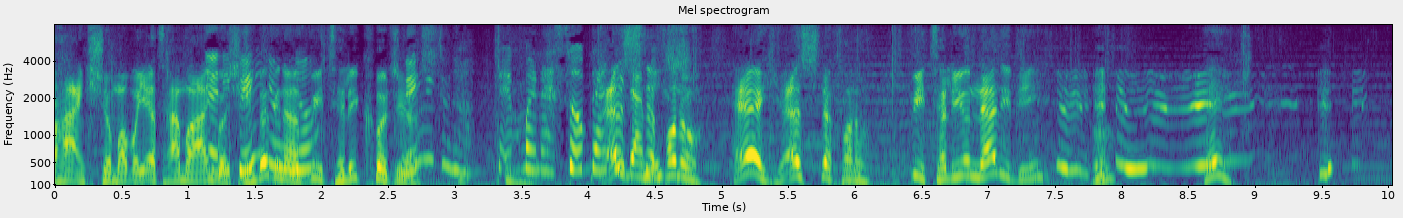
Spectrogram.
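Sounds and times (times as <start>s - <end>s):
speech: 0.0s - 9.7s
laughter: 7.0s - 10.0s
boy crying with whimpering sobs: 7.5s - 9.8s.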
